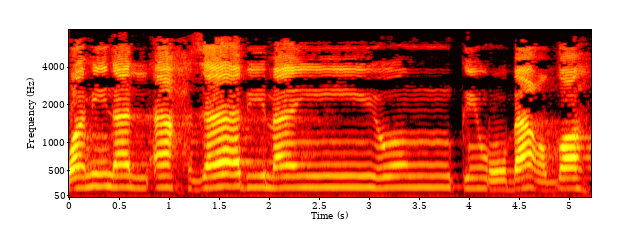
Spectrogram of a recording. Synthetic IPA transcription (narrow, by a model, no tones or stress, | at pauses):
wamɪnalʔaħzaːbɪmanjʊŋkɪɾʊbɑʕd̪ˤɑ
